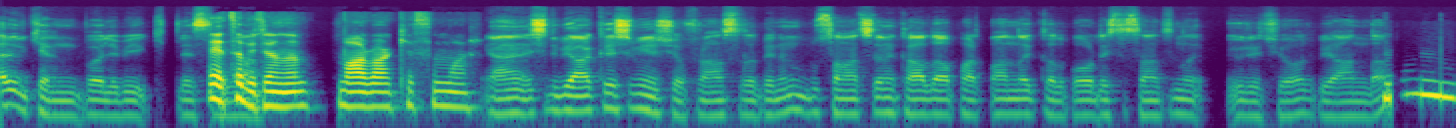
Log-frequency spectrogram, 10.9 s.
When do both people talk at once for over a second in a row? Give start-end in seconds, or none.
none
